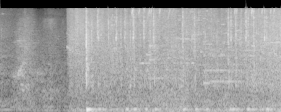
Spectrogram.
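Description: Game fight effects clash and crackle loudly.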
